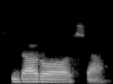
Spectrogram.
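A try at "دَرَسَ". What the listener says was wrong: র টান হবে না, দা র সা।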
